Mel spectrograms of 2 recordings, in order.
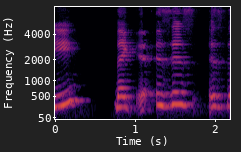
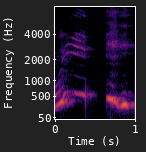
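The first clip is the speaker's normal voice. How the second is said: high, gleeful, squealing wee. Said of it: "in her chair going like".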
